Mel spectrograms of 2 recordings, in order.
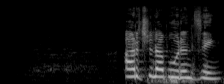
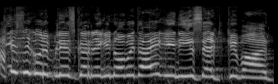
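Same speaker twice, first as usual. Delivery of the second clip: ordinary talk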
